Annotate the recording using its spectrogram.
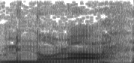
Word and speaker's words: menorah: Um, and we also find the instructions for the golden lampstand, which we've come today to know as the menorah, um, or menorah, as it's pronounced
